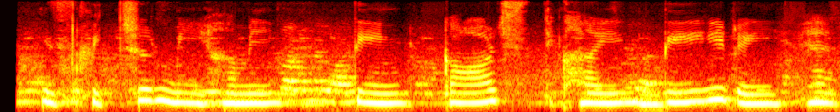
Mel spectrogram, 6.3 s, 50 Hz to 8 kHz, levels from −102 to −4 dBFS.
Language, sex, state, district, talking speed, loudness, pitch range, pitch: Hindi, female, Punjab, Fazilka, 95 wpm, -11 LUFS, 215-245 Hz, 230 Hz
